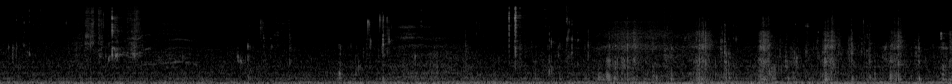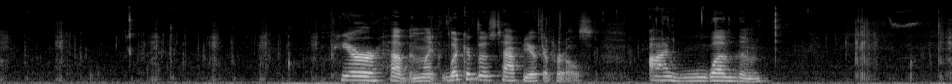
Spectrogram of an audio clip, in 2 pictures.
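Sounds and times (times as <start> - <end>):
chewing: 2.3 - 12.9, 17.2 - 19.0.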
